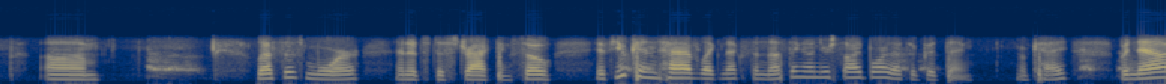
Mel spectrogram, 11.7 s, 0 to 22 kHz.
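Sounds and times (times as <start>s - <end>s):
speech: 0.4s - 1.1s, 2.6s - 11.6s
dog barking: 1.5s - 2.1s, 9.0s - 9.3s, 10.8s - 11.1s.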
